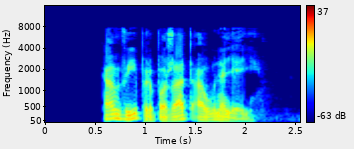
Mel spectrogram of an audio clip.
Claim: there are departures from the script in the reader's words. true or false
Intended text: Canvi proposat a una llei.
false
